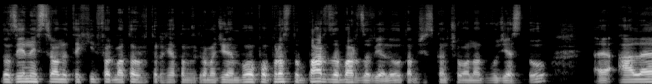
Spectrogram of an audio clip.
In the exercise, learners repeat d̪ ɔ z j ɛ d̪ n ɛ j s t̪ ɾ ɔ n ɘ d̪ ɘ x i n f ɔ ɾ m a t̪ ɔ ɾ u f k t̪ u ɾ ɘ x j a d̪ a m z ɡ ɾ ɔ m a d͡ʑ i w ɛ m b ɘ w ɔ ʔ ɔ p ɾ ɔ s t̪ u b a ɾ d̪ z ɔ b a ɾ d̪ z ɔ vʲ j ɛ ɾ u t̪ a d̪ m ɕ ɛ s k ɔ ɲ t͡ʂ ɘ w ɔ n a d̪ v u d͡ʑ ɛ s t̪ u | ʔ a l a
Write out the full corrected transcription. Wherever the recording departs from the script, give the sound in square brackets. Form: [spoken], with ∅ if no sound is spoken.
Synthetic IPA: d̪ ɔ z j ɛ d̪ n ɛ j s t̪ ɾ ɔ n ɘ [t̪] ɘ x i n f ɔ ɾ m a t̪ ɔ ɾ u f k t̪ u ɾ ɘ x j a [t̪] a m z ɡ ɾ ɔ m a d͡ʑ i w ɛ m b ɘ w ɔ [p] ɔ p ɾ ɔ s t̪ u b a ɾ d̪ z ɔ b a ɾ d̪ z ɔ vʲ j ɛ [l] u t̪ a [∅] m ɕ ɛ s k ɔ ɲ t͡ʂ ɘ w ɔ n a d̪ v u d͡ʑ ɛ s t̪ u | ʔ a l [ɛ]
